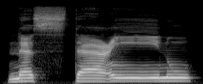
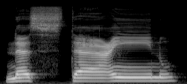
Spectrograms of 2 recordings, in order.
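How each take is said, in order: First: The final u vowel is fully pronounced. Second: The final u vowel is barely audible. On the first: The speaker calls it wrong. "Now this is a full dhamma" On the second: The speaker calls it right. "there is a very slight dhamma at the end"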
